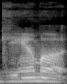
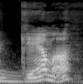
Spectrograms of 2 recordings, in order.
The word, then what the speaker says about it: gamma: The gamma uh the G sound is usually a hard G a G sound like that. Um it like the word gamma. It's not J like George. It's G. Okay.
